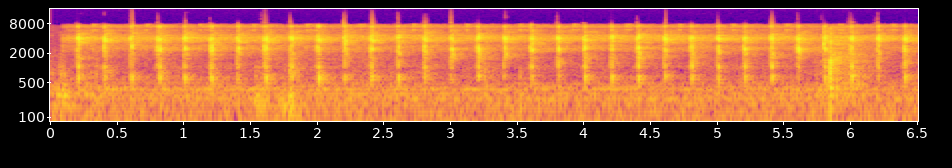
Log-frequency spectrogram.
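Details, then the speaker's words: 1970s Heuer Master Time dash-mounted 8-day clock, initial diagnosis on timing machine, pendant-up position: sharp ticks about 2.5 per second in an uneven, galloping beat; erratic signal, clock running poorly, no timing results. "can you hear that the watch almost sounds like it's galloping this watch isn't running well"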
